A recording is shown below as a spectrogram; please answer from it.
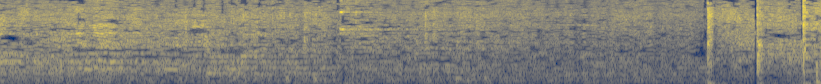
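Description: Basketball bouncing on a hardwood gym floor: two sharp bounces near the end, over the steady background murmur of the gym crowd.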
